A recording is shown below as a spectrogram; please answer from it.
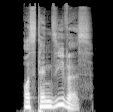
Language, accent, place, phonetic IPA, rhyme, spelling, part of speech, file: German, Germany, Berlin, [ɔstɛnˈziːvəs], -iːvəs, ostensives, adjective, De-ostensives.ogg
- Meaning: strong/mixed nominative/accusative neuter singular of ostensiv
